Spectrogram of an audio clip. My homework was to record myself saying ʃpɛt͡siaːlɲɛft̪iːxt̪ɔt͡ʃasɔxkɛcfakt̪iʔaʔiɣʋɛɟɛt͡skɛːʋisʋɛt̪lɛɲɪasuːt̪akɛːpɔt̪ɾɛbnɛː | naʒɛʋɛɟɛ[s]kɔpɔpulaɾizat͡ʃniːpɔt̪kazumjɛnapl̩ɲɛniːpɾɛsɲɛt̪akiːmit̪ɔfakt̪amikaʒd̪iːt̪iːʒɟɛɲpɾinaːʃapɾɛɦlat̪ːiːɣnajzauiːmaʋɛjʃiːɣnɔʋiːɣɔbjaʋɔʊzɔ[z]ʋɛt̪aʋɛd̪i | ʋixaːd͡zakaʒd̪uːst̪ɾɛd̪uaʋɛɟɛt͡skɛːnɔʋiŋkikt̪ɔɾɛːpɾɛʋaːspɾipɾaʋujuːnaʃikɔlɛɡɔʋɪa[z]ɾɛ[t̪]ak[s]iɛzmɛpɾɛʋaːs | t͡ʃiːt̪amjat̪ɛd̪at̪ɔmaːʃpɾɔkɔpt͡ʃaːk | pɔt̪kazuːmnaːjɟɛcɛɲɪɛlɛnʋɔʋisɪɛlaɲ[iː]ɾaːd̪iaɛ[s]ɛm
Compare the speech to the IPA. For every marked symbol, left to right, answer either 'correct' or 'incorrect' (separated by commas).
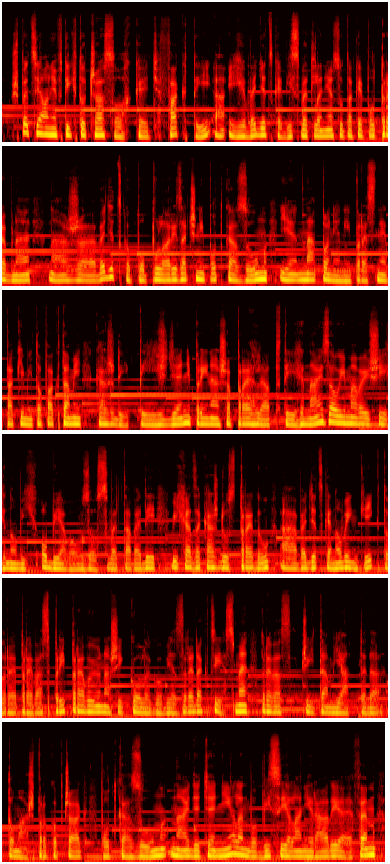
incorrect, incorrect, correct, incorrect, incorrect, correct, incorrect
